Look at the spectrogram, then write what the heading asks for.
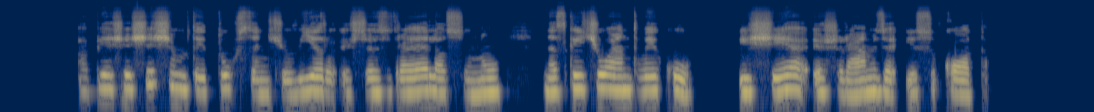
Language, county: Lithuanian, Kaunas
